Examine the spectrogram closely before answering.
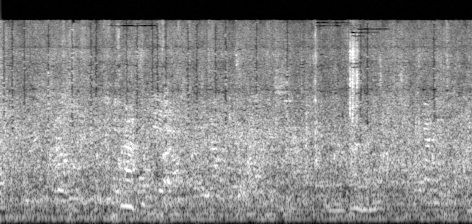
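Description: A group of adults chatter nearby, with several men and women talking over one another.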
